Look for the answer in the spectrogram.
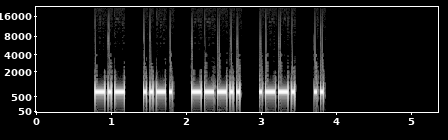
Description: Morse code, heard as a keyed tone, about 28 wpm, spaced as for 20 wpm, 700 Hz. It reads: KF8PI
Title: USA Call Signs - 5 Characters - 2x Character Spacing - 28wpm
